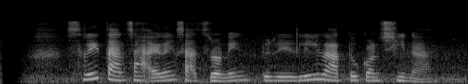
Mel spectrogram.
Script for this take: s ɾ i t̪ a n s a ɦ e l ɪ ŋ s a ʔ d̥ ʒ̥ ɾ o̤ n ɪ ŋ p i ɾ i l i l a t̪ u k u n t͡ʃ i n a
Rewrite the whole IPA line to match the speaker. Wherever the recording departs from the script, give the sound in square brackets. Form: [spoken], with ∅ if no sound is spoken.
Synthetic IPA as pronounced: s ɾ i t̪ a n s a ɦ e l ɪ ŋ s a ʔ d̥ ʒ̥ ɾ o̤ n ɪ ŋ p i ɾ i l i l a t̪ u k [ɔ] n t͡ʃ i n a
